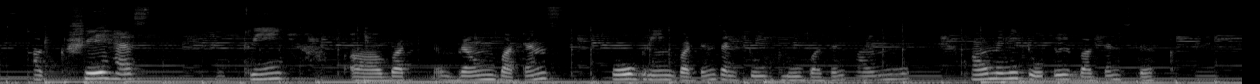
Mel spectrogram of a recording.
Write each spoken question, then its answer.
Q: How many total buttons does Akshay have?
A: So the number of buttons he has in all is 9.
